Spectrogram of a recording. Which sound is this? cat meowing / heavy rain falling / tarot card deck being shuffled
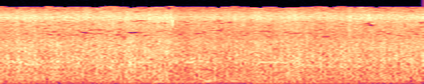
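heavy rain falling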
